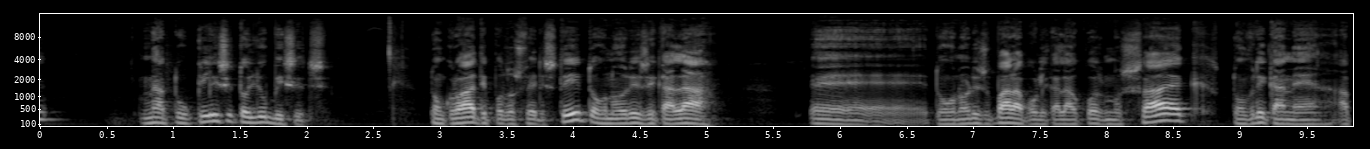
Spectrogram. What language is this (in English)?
Greek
